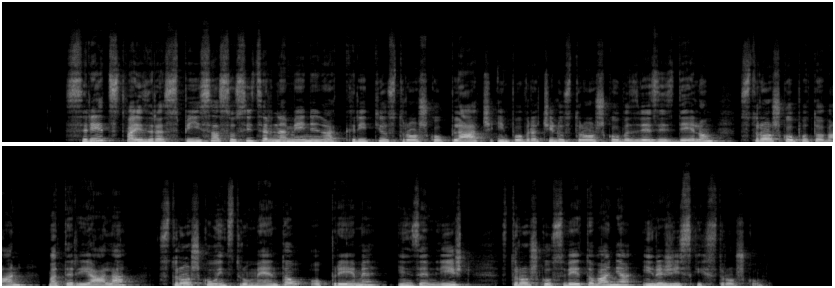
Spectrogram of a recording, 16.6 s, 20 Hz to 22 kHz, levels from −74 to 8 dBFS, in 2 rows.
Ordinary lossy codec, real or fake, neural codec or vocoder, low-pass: none; fake; vocoder, 48 kHz, 128 mel bands, Vocos; 19.8 kHz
